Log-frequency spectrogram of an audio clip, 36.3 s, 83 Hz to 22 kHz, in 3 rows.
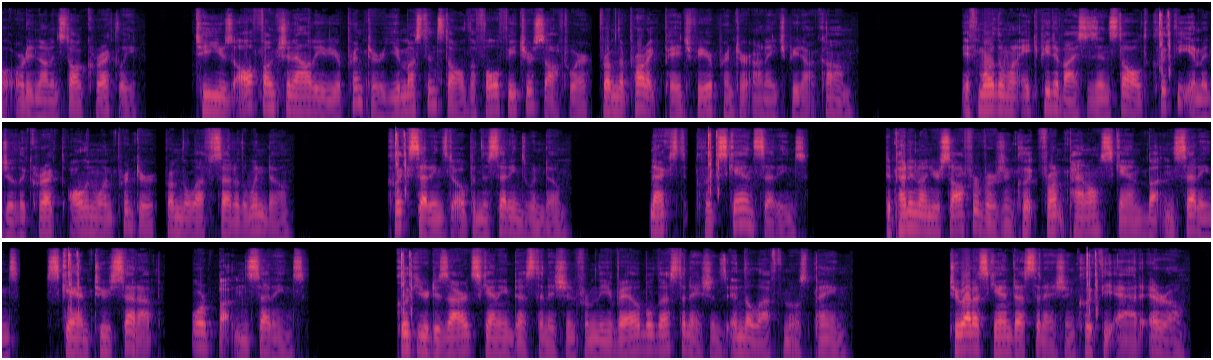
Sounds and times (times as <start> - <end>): Speech: 0.0 - 8.6, 9.6 - 15.1, 16.0 - 17.9, 18.6 - 20.2, 20.9 - 27.4, 28.2 - 32.7, 33.6 - 36.1.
